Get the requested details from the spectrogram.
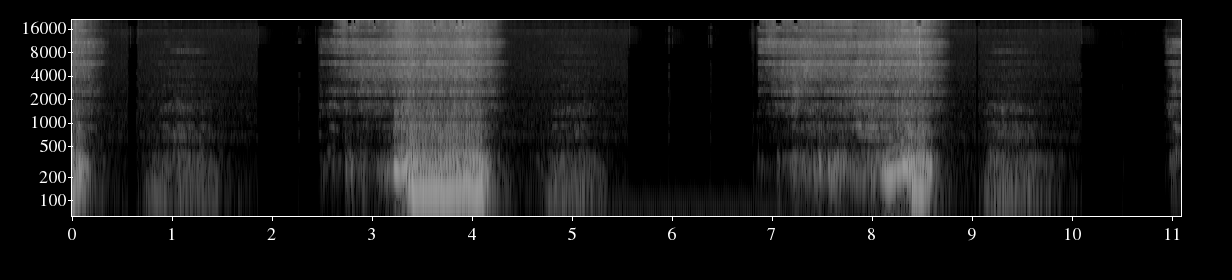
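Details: Sleeping Korean girl snoring heavily: two loud, droning snores on the in-breath with quieter breathing between, about 13 breaths a minute.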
